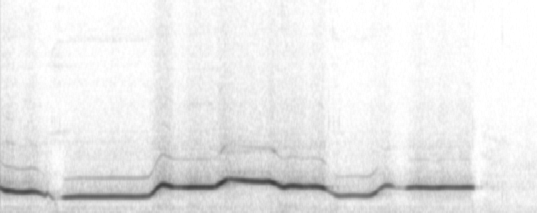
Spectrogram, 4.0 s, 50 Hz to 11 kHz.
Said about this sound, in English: For like 3 seconds, I was like, is he about to whistle something profound?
